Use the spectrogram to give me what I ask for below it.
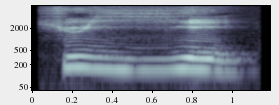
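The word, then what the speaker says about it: juillet: அப்ப இது வந்து பாருங்க, ஈக்கு பிறகு ரெண்டு எல் வருகுது, என்ன ரெண்டு எல் வரையக்க நீங்கள் வந்து என்று சொல்லி உச்சரிக்க வேண்டும். அந்த எல்லுன்ற சத்தம் கேட்குதோ பாருங்க, கேட்கல என்ன, அப்ப யுஇஏ என்று சொல்லி உச்சரிக்கணும். கடைசியில் ஏத்தே வரபடியால் அதுவும் ஏ என்று உச்சரிப்போம். அப்ப ஷுஇஏ என்று உச்சரிப்போம்.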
